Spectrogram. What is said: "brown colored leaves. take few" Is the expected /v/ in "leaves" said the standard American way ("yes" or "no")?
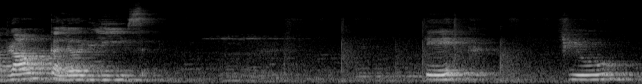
no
